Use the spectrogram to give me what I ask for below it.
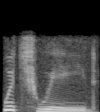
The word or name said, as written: witchweed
